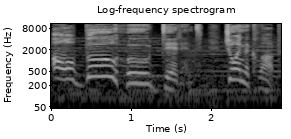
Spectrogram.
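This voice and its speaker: A woman's voice: a little high, huge pitch swings, takes it slowly, soft background music, exaggerated voice. A woman playing a cocky, sarcastic young thief who talks in brash slang, in a video game. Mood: mocking. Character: cocky, sharp-tongued young female thief, defiant and sarcastic.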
